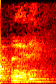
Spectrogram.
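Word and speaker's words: plumb: अगला वर्ड है हमारा प्लम्ब, प्लम, यानी कि इसमें बी को साइलेंट करेंगे तो क्या हो जाएगा, प्लम हो जाएगा, सीधे इसको प्लम।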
